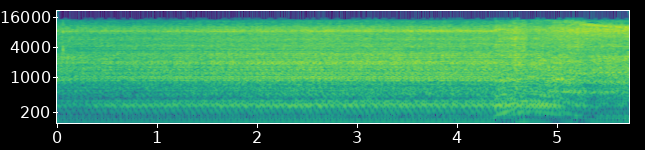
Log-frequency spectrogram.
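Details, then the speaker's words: 1995 Chevy K3500 6.5 turbo diesel, 160,000 miles, steady idle clatter; slight throttle blip sends revs to 2,000 then toward redline, slow to return; runaway throttle, new pedal and pump driver module didn't fix it. "As soon as I touch the accelerator, and then it just completely redlines."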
